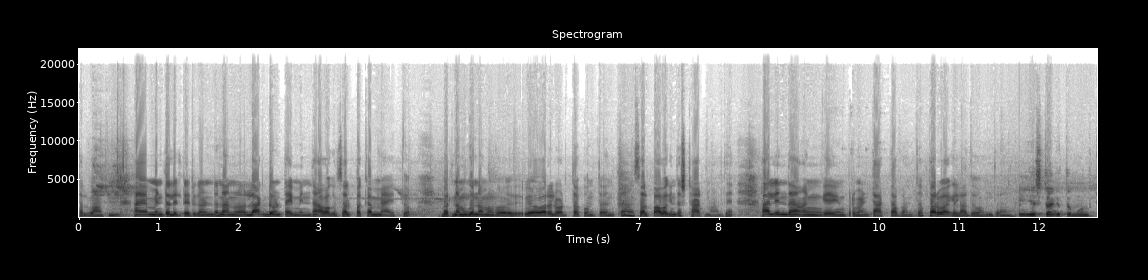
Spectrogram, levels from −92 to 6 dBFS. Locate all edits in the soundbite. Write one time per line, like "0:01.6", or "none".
0:11.7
